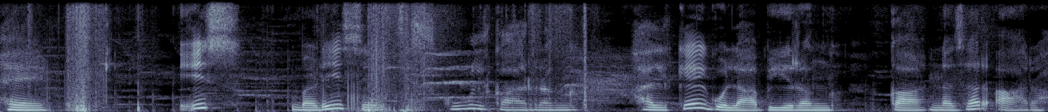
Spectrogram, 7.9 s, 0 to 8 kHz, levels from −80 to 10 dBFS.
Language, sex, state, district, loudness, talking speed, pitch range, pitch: Hindi, female, Madhya Pradesh, Katni, -18 LUFS, 105 wpm, 155-205 Hz, 165 Hz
